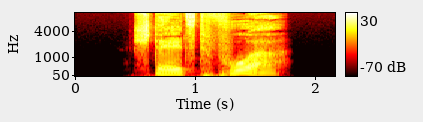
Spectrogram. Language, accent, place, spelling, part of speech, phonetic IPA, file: German, Germany, Berlin, stellst vor, verb, [ˌʃtɛlst ˈfoːɐ̯], De-stellst vor.ogg
- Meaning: second-person singular present of vorstellen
